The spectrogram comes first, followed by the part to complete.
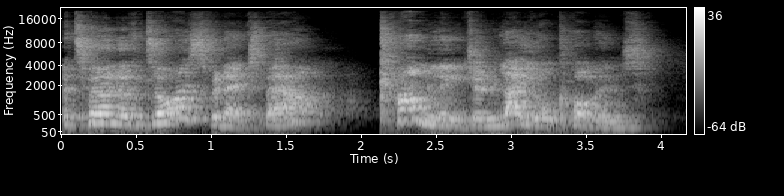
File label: Patrol Spoken Soldier Female; Battle; Barks; Dialog; Sinecure Soldier VIP Female A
